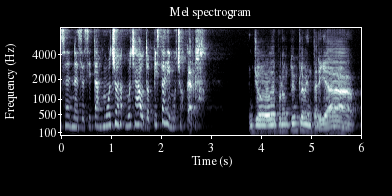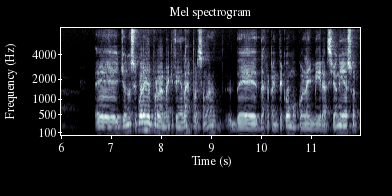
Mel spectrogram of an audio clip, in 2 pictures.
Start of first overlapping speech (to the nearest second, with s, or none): none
